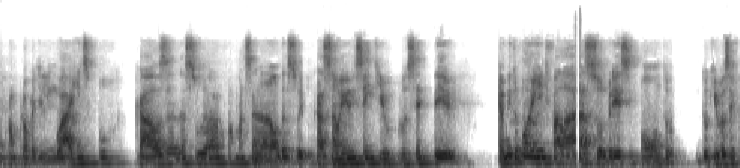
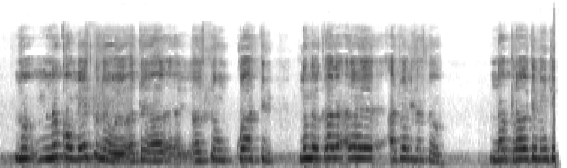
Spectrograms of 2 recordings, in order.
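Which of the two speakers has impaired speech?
The second: cerebral palsy; uses wheelchair.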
